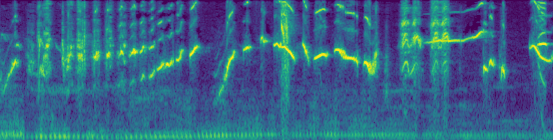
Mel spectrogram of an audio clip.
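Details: Kacer (oriental magpie-robin) singing to prompt other kacer birds; slurred rising whistles and warbled phrases over a faint low hum, with a sustained high whistled note near the end.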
